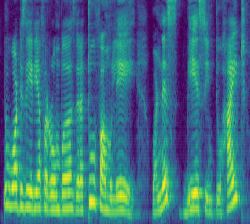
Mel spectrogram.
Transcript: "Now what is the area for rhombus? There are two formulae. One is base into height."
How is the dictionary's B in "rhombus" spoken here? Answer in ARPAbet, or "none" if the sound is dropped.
B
